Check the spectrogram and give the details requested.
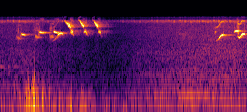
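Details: Double-collared seedeater voice in a Peteleco and Desejo song comparison: quick whistled notes and a cascade of steep downslurs, a quiet gap, then a few rising whistles, with low thuds early on.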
